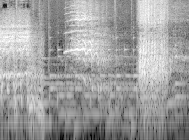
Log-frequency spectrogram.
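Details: Horse neighing: a shrill, quavering whinny that wavers and falls in pitch, then a second brighter, louder burst near the end, with steady background music throughout.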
